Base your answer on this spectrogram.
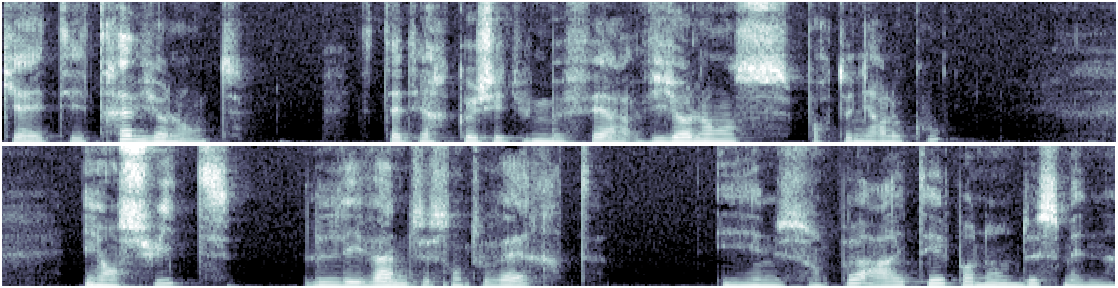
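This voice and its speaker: A woman speaks at a fairly slow pace with long, frequent pauses. Her voice is fairly low, somewhat breathy and dark, mellow in tone, with ordinary pitch variation. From Paris region, France. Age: 60s. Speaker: retiree podcast guest. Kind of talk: personal testimony interview. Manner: halting, many hesitations.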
